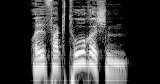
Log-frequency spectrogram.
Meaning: strong dative masculine/neuter singular of olfaktorisch
- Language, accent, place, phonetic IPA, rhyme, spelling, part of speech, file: German, Germany, Berlin, [ɔlfakˈtoːʁɪʃm̩], -oːʁɪʃm̩, olfaktorischem, adjective, De-olfaktorischem.ogg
